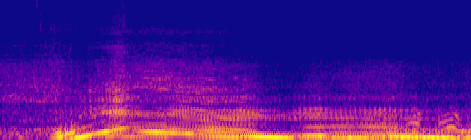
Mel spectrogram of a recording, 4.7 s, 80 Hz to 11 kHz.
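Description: A BMW 7 Series E38 car engine revs, its pitch climbing in a quick surge and then holding at a steady, throaty idle-to-mid drone for the rest of the moment.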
